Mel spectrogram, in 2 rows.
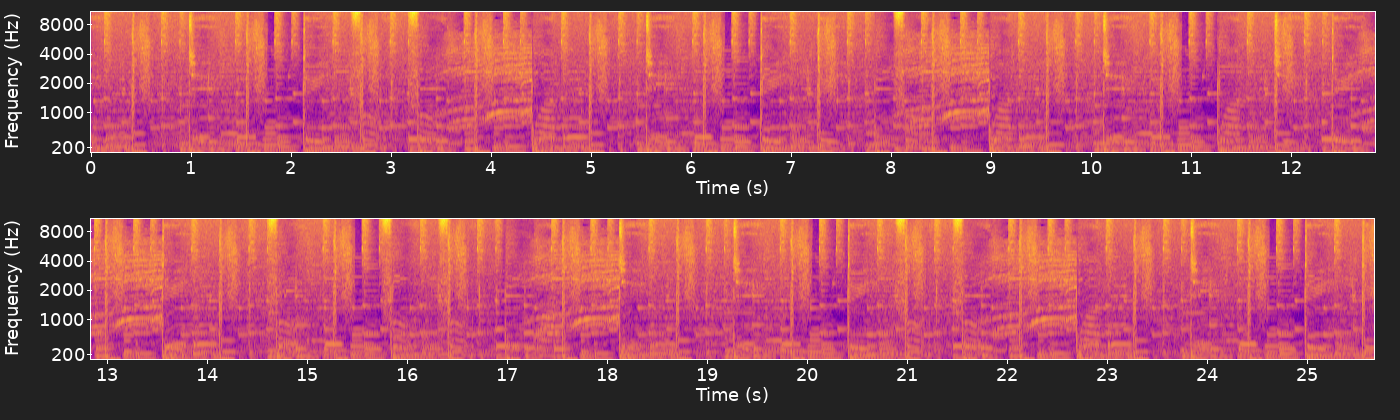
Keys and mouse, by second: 0.8 [, 4.0 click, 5.7 alt+Num_Lock, 10.1 ctrl+a, 10.6 Delete, 11.6 b, 12.3 d, 13.1 ctrl+z, 15.4 ctrl+z, 15.7 space, 15.9 click, 16.2 space, 16.7 space, 18.5 ctrl+z, 19.9 space, 20.1 click, 20.3 space, 21.4 z.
